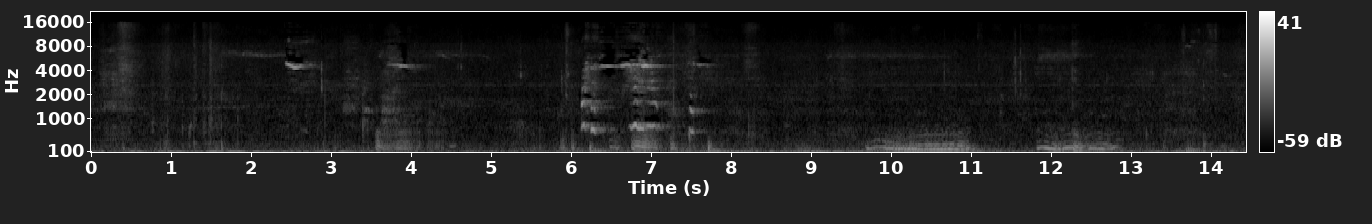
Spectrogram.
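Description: Beagle puppies squeak and whine in high bursts, then give low, rumbling play growls.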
